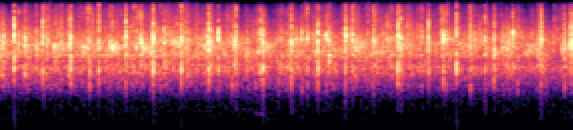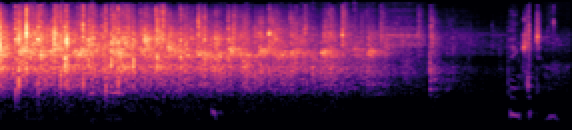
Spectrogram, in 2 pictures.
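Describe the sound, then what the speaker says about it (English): A conference audience applauds a panel, with dense, lively clapping that holds strong for several seconds and then thins out and fades. A few scattered claps remain at the end, and voices are faintly present. "can you please give this panel a big round of applause?"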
